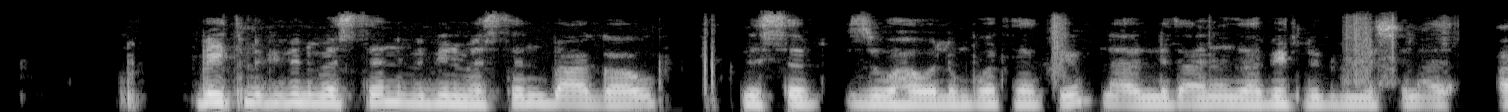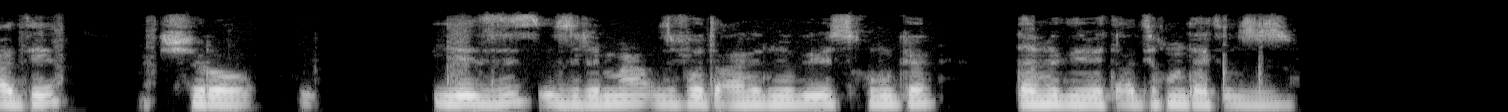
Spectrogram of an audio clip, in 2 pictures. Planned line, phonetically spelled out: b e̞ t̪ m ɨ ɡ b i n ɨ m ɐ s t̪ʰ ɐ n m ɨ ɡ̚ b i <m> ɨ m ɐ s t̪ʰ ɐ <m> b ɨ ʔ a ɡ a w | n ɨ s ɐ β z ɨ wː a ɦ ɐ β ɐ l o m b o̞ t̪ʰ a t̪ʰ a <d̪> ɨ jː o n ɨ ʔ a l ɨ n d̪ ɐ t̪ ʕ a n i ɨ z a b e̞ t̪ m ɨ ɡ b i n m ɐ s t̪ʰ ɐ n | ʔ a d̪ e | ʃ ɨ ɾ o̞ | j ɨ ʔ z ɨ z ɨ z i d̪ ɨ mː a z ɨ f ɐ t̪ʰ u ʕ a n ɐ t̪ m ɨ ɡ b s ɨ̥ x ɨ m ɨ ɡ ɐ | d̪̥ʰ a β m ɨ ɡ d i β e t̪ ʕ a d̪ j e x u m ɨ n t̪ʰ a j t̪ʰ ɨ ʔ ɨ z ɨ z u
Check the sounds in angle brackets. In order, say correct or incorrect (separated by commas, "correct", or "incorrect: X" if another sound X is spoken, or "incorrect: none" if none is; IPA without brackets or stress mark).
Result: incorrect: n, incorrect: n, incorrect: t̪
